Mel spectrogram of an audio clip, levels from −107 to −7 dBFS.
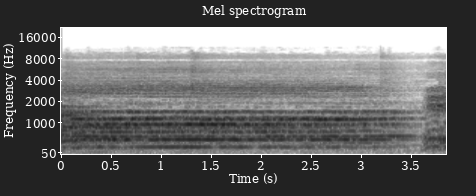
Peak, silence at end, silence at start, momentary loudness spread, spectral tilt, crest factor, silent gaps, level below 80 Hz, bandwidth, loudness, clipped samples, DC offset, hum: -8 dBFS; 0 s; 0 s; 8 LU; -3.5 dB/octave; 14 dB; none; -60 dBFS; 10 kHz; -23 LUFS; under 0.1%; under 0.1%; none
